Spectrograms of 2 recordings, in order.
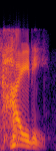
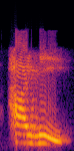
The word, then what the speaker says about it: Jaime: he goes by that j-a-i-m-e and it's pronounced heidi hi me me i me hi me got it yep like hi me hi you like you've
